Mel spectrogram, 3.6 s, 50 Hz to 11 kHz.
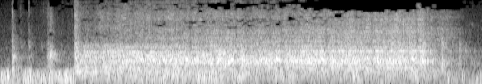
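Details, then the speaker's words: Old mower unused for years, gas about 8 years old and dried out: starter turns engine over steadily about three seconds but never catches; cranks but won't start. "It's doing something. That don't sound good."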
